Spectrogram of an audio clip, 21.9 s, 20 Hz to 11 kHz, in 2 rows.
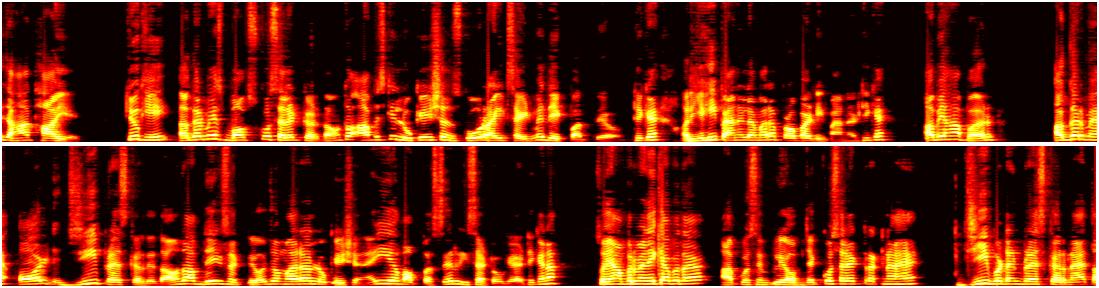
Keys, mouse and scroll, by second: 15.3 alt+g, 15.3-19.0 middle drag, 19.0 click, 20.4 g.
